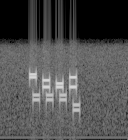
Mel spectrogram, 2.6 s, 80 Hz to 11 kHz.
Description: Multi-frequency trunk signalling (R2, with the far end's replies), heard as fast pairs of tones, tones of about 130 ms. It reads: 0214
